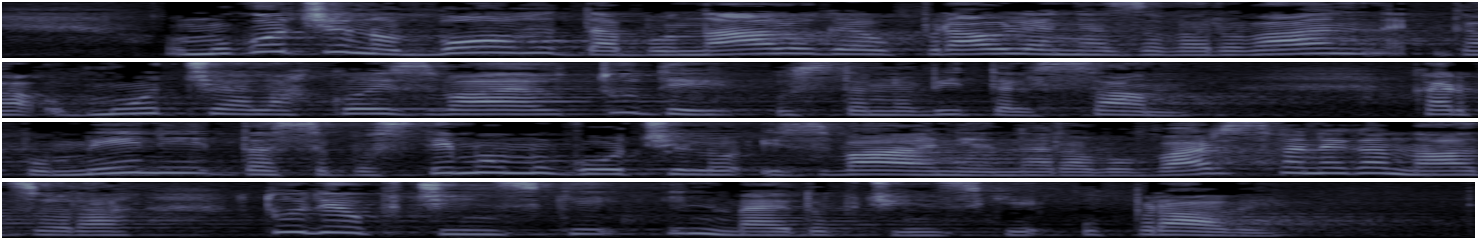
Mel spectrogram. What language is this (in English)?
Slovenian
